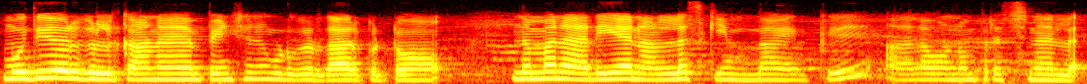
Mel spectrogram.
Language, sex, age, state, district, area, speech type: Tamil, female, 30-45, Tamil Nadu, Viluppuram, rural, spontaneous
